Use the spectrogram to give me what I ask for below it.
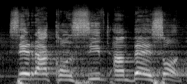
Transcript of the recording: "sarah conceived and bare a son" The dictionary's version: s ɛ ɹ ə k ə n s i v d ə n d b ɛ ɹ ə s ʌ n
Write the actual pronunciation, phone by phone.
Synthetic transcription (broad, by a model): s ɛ ɹ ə k ə n s i v d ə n b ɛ ə s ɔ n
